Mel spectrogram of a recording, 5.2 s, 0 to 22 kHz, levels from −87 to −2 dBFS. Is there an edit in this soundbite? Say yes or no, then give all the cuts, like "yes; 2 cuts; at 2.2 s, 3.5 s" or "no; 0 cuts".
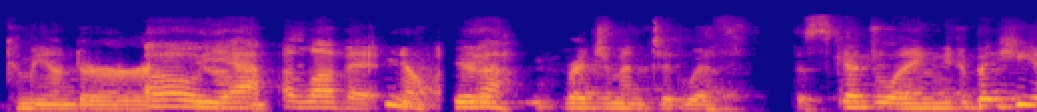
yes; 1 cut; at 2.2 s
